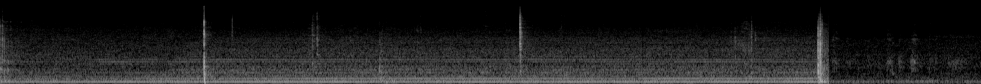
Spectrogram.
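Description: Battery charger humming steadily, powering a rust-removal bath, with a few sharp clicks. About eight seconds in, a loud click and the hum cuts off suddenly.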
